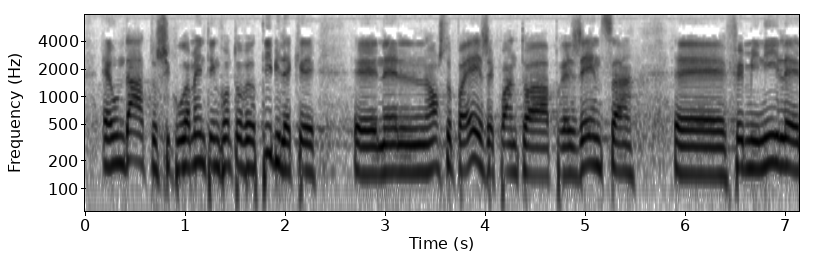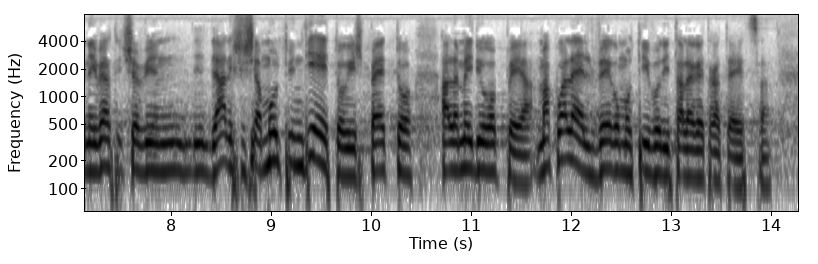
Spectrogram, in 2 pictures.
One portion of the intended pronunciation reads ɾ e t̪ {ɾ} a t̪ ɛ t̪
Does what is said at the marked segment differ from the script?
no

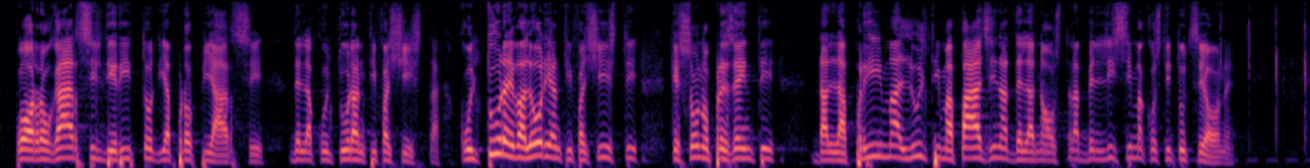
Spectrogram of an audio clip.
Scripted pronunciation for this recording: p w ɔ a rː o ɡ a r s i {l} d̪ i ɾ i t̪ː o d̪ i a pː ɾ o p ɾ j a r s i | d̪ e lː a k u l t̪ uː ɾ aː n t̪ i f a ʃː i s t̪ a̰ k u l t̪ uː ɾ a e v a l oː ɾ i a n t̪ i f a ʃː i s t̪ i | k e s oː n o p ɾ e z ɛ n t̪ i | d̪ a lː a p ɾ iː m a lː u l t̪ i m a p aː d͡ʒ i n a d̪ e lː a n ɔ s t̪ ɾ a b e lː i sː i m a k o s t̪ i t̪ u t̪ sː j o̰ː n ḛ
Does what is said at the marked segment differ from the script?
no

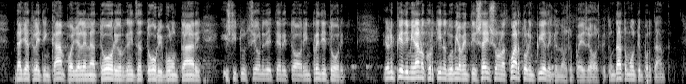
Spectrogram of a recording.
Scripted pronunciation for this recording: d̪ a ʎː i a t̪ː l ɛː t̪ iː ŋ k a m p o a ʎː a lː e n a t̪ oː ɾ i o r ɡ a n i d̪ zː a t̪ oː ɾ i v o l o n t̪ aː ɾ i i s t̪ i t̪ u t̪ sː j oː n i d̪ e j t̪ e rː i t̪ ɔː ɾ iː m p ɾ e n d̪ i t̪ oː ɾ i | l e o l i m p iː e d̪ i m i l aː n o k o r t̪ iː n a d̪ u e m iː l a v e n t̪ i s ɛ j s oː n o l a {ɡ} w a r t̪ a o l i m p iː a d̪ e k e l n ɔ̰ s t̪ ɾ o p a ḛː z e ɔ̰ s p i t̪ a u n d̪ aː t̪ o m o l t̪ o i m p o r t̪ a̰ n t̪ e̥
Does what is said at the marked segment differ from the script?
yes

